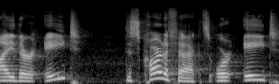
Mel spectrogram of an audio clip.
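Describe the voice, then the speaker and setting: Fairly high in pitch, a man's voice shows vocal fry and very wide pitch swings. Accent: slight Brazilian. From Brazil. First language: Portuguese. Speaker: card game content creator. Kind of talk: casual chat.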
